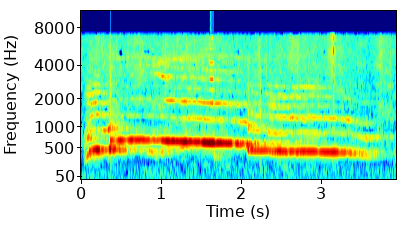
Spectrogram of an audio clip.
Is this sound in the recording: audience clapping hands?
no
